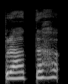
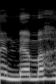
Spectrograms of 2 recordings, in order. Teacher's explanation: विसर्ग को ह के रूप में बोला जाता है तथा दो बिंदुओं के रूप में इस तरह लिखा जाता है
